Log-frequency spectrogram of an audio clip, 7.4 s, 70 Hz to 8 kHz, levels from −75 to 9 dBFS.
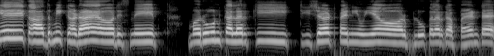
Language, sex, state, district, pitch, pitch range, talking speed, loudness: Hindi, female, Punjab, Fazilka, 235 Hz, 225-250 Hz, 170 wpm, -16 LUFS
